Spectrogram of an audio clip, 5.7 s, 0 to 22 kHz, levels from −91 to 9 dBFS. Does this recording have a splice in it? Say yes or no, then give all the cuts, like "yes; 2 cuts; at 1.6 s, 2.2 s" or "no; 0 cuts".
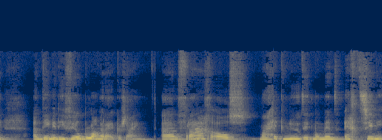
yes; 3 cuts; at 2.3 s, 4.1 s, 4.5 s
